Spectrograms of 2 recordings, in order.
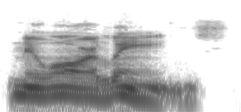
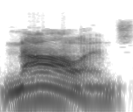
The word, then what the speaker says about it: New Orleans: know shock because doubts we don't call it New Orleans Northerners call it New Orleans New Orleans I said how do you say it and that was it nollins I said well I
